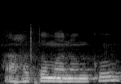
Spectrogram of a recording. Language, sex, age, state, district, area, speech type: Odia, male, 18-30, Odisha, Boudh, rural, spontaneous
